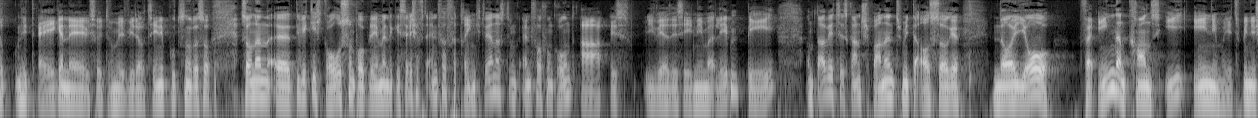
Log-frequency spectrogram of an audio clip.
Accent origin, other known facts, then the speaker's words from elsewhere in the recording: Austria; aber das ist nur so eine kleine Spitze gegen die Preisen, die ich mir als Österreicher erlauben darf.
